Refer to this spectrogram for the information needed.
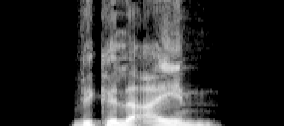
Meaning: inflection of einwickeln: 1. first-person singular present 2. first/third-person singular subjunctive I 3. singular imperative
- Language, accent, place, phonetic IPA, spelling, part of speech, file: German, Germany, Berlin, [ˌvɪkələ ˈaɪ̯n], wickele ein, verb, De-wickele ein.ogg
